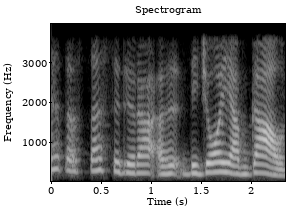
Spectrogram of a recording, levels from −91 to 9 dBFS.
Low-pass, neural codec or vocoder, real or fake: 3.6 kHz; codec, 16 kHz, 0.3 kbps, FocalCodec; fake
